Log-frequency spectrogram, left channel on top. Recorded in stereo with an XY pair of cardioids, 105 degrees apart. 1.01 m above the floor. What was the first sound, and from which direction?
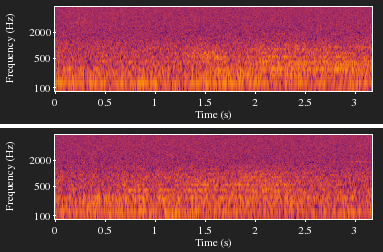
Only background noise.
